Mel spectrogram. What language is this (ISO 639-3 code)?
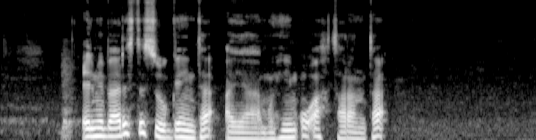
som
